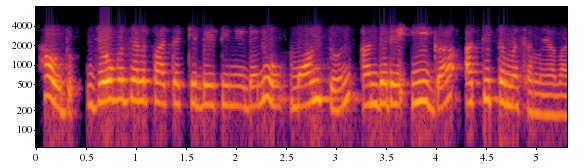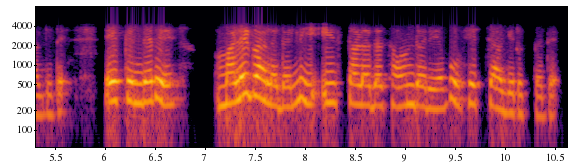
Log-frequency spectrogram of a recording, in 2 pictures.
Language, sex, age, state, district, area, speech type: Kannada, female, 18-30, Karnataka, Shimoga, rural, conversation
